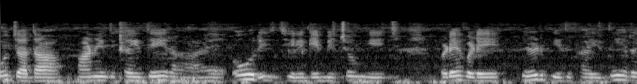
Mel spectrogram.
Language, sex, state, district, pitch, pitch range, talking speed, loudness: Hindi, female, Haryana, Rohtak, 175 Hz, 165-190 Hz, 190 wpm, -18 LUFS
